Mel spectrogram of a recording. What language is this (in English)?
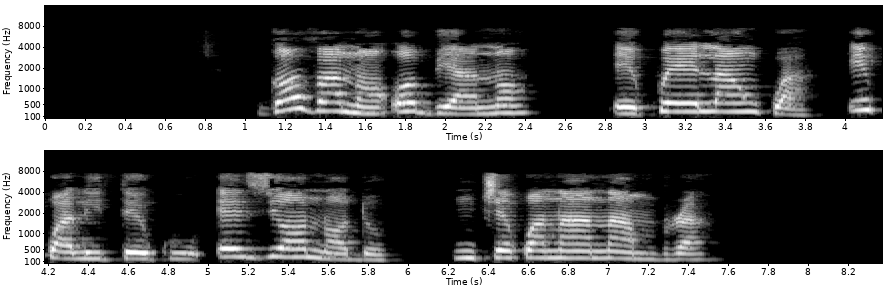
Igbo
